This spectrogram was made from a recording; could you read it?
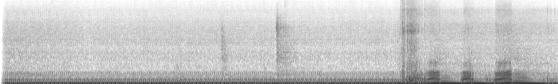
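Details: Classic Mini SPI (single-point injection, electric fuel pump) started after sitting for months on a weak battery, catching after a couple of turns: settles into a steady, even run, then picks up cleanly on throttle blips, no misfires or rattles. Normal running.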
